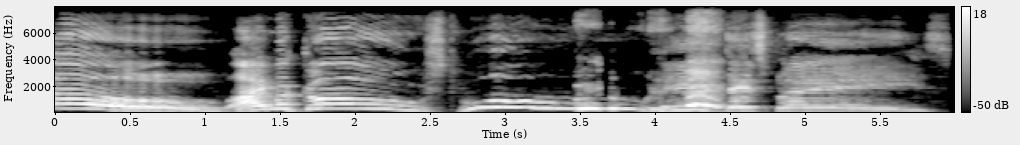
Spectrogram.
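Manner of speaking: very high, booming, swooping, echoey ghost wail. Playing a ghost that the others hear, in a big echoey ghost voice. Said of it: "You hear a big, uh, echoey voice".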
